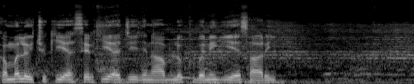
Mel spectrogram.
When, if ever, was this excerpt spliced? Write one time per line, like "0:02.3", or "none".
0:01.0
